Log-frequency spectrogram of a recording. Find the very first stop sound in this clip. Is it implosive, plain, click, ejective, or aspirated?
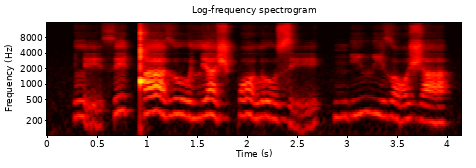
click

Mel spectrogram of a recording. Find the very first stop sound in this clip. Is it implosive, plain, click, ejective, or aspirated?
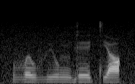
plain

